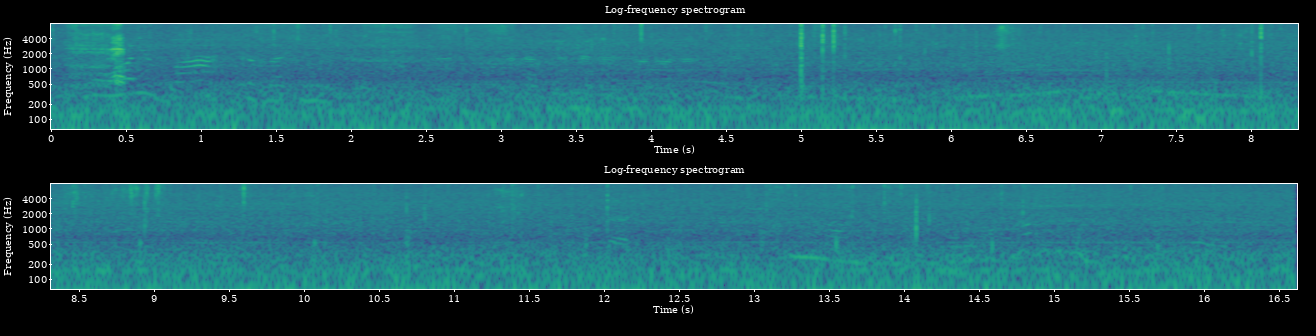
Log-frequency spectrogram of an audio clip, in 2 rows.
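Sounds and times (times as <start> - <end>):
close goose vocalisations: 0.2 - 0.6
rain: 1.2 - 16.6.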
